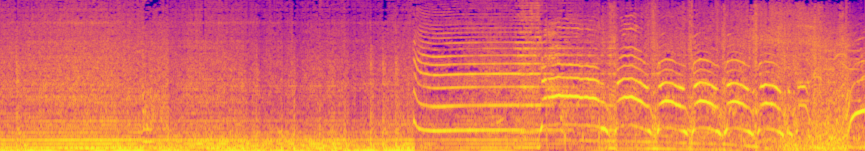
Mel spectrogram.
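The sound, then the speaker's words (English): A low, steady engine rumble suddenly climbs into a loud, high-pitched whine as a small Mini car engine is started and revved hard, as high as it will go, its pitch surging and wavering up and down repeatedly. “The destroyers start their engine. They're revving it as high as they dare.”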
